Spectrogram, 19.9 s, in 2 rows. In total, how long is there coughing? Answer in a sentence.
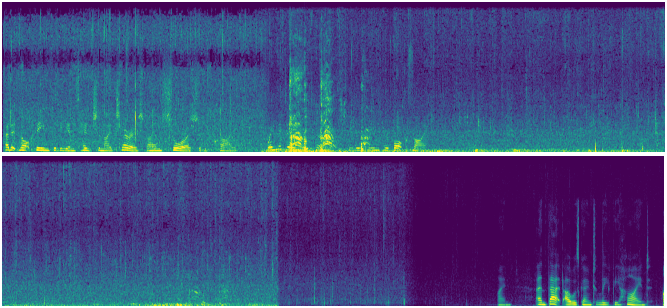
You can hear the coughing for 2 seconds altogether.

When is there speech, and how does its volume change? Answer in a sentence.
The speech can be heard from 0.0 to 6.3 s, at a steady volume; and briefly from 17.4 to 19.8 s.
